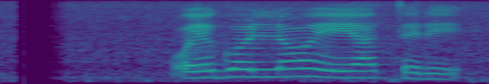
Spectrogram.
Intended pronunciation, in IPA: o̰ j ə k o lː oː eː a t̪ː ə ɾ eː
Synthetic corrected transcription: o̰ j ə ɡ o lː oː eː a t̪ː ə ɾ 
